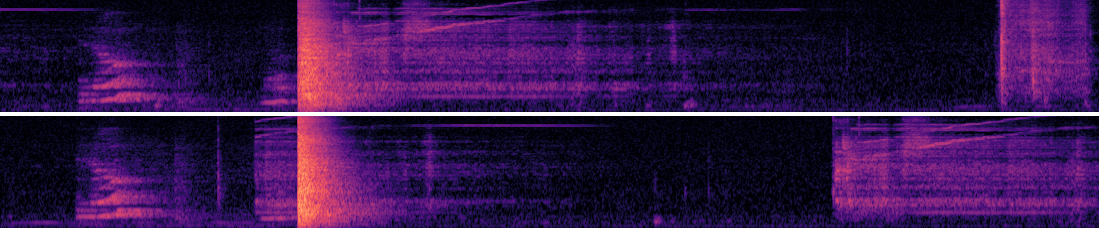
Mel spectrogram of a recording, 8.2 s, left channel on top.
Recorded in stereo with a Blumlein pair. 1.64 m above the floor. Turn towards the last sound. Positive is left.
turn(degrees=-30)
